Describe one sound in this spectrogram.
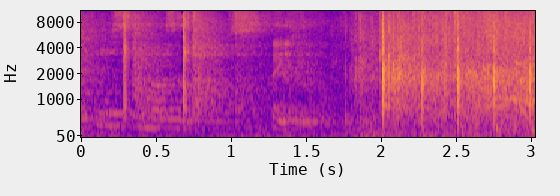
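A young woman speaks calmly into a microphone in a large hall.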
